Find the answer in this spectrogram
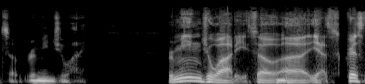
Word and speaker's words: Ramin Djawadi: Ken, what is the proper pronunciation of this? Ramin Djawadi. Yeah, Ramin Djawadi.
